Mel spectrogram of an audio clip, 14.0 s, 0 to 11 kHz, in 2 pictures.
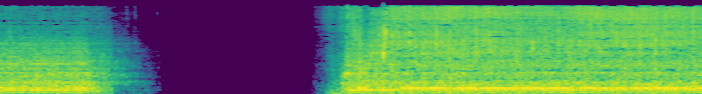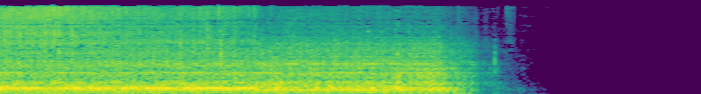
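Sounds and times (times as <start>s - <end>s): paper shredder running: 3.3s - 11.8s.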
